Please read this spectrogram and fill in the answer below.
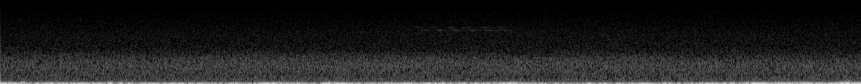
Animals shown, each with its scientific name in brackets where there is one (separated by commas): Yellow-rumped Warbler (Setophaga coronata)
